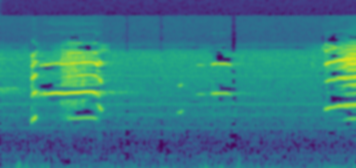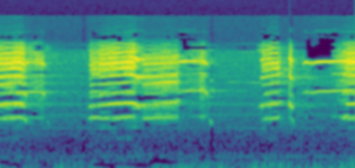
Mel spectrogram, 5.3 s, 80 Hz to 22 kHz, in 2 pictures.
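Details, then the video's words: Three bald eagles on the Upper Mississippi in 2018 begin with a brief squeal and faint whistles, then break into three loud bursts of stuttering, high chatter, with low rumble in the background. "Trio Bald Eagle"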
